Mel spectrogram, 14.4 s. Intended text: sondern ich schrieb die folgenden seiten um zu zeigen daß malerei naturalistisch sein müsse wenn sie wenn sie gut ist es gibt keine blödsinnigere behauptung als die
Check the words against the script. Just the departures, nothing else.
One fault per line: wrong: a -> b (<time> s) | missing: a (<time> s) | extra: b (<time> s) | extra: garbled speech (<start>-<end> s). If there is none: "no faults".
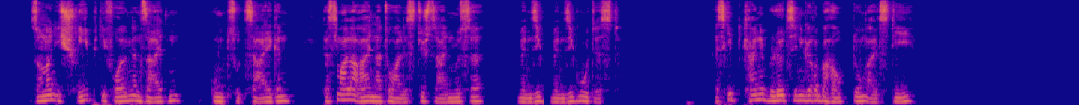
no faults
